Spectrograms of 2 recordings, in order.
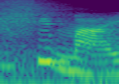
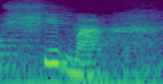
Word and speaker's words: Nshima: delicacy of Zambia that is called, is it Nshima? Yeah, I believe I pronounced it well.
